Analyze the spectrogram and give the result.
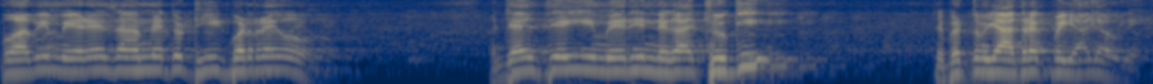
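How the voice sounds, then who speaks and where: High, bright-voiced monk drilling pronunciation. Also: male voice. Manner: corrects students, drills syllables slowly. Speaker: Jain monk teaching recitation. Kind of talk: recitation class, correcting pronunciation. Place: temple hall. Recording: long reverberant hall.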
